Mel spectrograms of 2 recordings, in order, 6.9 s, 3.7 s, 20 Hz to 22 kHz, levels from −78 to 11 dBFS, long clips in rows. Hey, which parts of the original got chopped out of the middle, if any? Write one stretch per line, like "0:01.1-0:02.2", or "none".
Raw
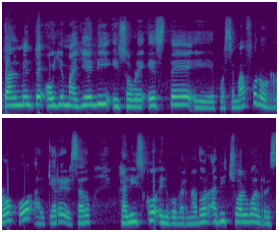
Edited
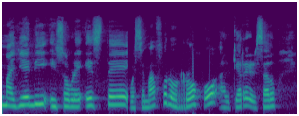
0:02.3-0:02.7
